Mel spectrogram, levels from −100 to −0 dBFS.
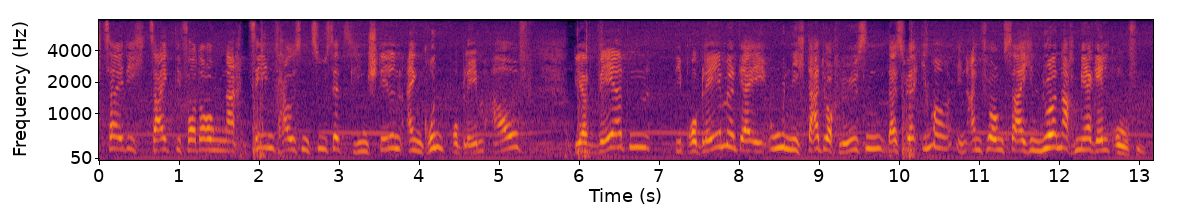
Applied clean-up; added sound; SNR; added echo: none; Car; 17 dB; none.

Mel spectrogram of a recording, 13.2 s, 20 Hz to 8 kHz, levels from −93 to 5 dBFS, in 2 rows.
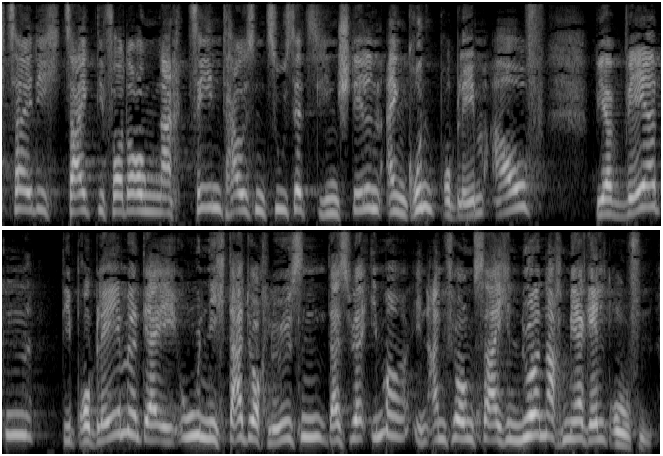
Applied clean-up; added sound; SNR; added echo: none; none; none; none.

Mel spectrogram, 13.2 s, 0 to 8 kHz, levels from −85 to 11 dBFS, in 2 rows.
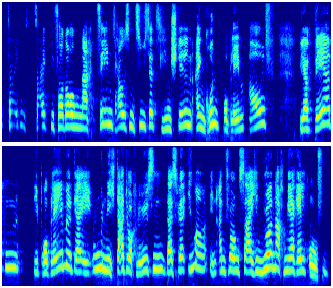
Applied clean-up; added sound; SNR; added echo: neural mask model DeepFilterNet 3.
